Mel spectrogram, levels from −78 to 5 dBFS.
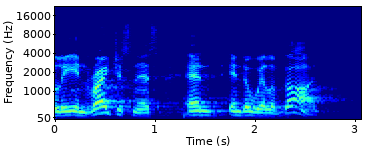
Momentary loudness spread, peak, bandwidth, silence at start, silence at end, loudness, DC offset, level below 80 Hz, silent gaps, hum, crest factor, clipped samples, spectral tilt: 12 LU; -16 dBFS; 14.5 kHz; 0 s; 0.4 s; -37 LUFS; under 0.1%; -88 dBFS; none; none; 22 dB; under 0.1%; -4.5 dB/octave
